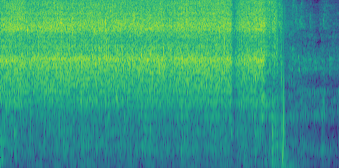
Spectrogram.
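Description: Running tap water rinsing a makeup brush, a steady loud hiss of flowing water that continues for a few seconds before being shut off with a brief splash and clunk.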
